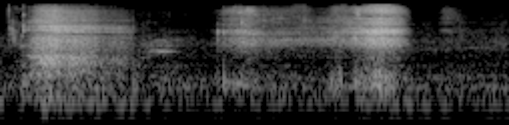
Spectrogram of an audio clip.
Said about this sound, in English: Sorry, I keep yawning. Oh, I apologize.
